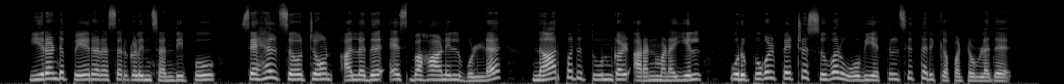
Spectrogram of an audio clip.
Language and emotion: Tamil, neutral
